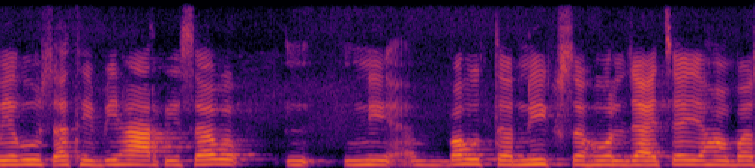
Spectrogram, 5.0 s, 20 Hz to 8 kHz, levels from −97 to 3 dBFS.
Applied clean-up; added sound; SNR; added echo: neural mask model Resemble Enhance denoiser.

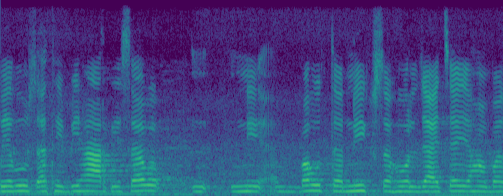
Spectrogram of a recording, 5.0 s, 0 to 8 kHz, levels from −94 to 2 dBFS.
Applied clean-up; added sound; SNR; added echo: none; Church bell / Traffic noise, roadway noise; 14 dB; none.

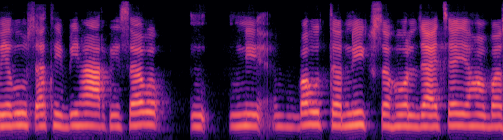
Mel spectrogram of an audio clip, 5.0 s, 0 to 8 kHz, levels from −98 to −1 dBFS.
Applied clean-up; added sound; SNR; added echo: neural mask model DeepFilterNet 3.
